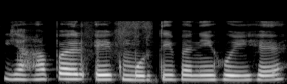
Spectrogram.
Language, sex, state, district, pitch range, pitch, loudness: Hindi, female, Madhya Pradesh, Dhar, 215-230 Hz, 220 Hz, -15 LUFS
